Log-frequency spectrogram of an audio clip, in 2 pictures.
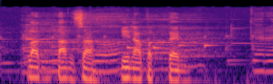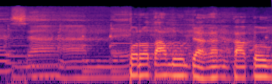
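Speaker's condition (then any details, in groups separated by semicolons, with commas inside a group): No condition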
